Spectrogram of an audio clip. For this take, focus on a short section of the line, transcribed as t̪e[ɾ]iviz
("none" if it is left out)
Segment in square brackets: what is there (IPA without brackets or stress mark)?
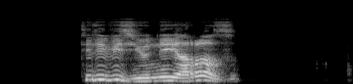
l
